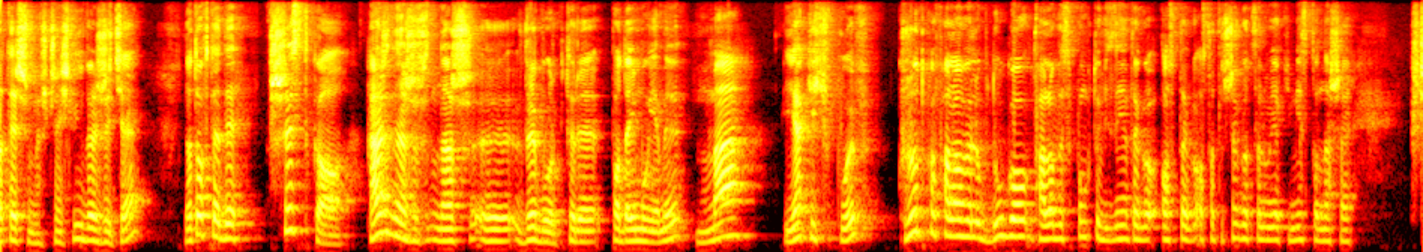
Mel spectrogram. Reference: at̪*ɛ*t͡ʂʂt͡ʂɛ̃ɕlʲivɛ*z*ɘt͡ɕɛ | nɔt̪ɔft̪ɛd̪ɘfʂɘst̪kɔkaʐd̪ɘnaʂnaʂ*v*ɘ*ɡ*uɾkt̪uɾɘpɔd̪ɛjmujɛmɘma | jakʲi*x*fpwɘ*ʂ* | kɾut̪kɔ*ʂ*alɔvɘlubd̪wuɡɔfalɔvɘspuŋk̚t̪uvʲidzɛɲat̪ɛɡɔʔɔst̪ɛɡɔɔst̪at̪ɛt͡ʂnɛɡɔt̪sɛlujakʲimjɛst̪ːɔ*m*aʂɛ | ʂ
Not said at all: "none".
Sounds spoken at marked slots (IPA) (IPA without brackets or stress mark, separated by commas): ɛ, ʐ, v, b, ɕ, f, f, n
